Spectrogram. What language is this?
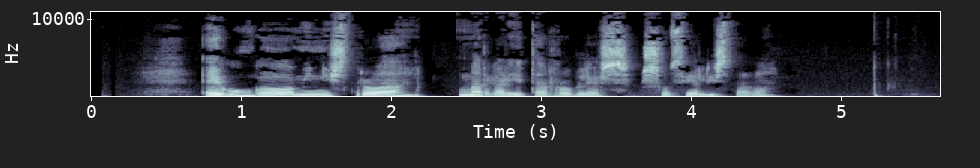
Basque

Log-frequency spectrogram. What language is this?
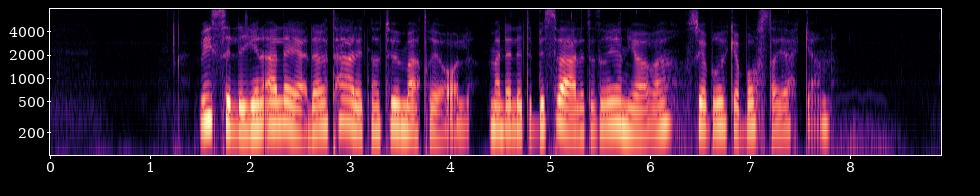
Swedish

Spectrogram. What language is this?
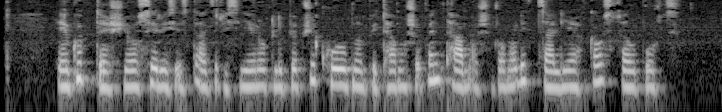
Georgian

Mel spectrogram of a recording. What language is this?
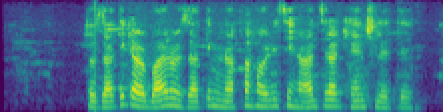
Urdu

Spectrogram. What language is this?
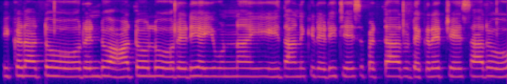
Telugu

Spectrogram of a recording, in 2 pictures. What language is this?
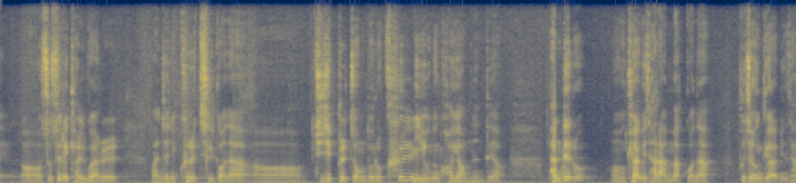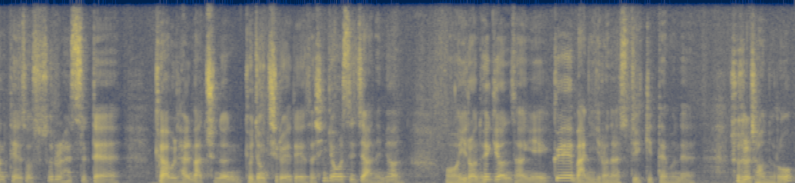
Korean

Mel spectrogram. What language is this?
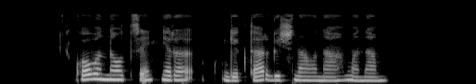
Mari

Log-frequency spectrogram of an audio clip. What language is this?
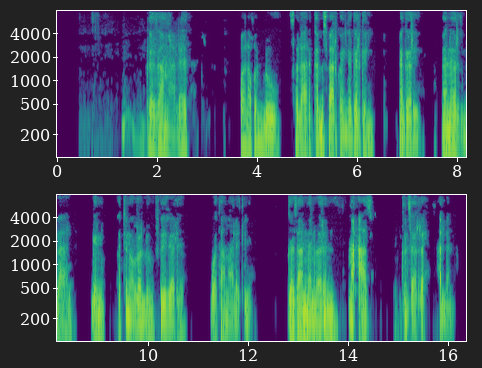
Tigrinya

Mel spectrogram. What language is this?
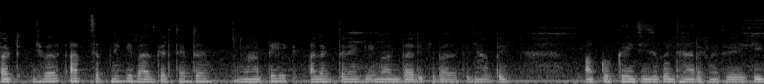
Hindi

